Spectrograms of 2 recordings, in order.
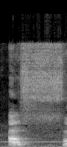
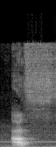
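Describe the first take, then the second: First: "as-sakhah" held long, then lifted on the doubled kh; stretch, then punch "-khah"; an-nabr on kha. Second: "as-sakhah" held level into an unstressed ending; flat, no nabr. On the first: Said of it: "Ada nabar". ("as-sakhah" dengan tekanan naik) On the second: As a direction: glide evenly into "-khah". ("as-sakhah" datar tanpa tekanan) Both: Shown as a demonstration.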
